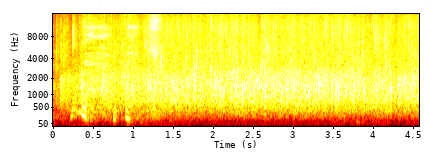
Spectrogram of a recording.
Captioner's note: audience applause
